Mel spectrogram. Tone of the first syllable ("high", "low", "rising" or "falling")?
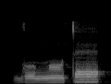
low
